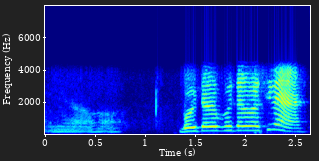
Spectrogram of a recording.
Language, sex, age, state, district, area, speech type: Odia, female, 45-60, Odisha, Angul, rural, conversation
